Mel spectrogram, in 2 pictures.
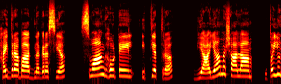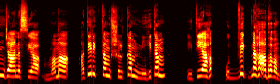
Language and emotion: Sanskrit, angry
